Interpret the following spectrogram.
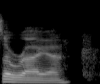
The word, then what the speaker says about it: Soraya: quick that was though, is it actually pronounced Soraya? it's Soraya. It's spelled Soraya.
